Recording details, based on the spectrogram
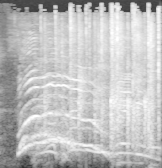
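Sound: small live audience applauding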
